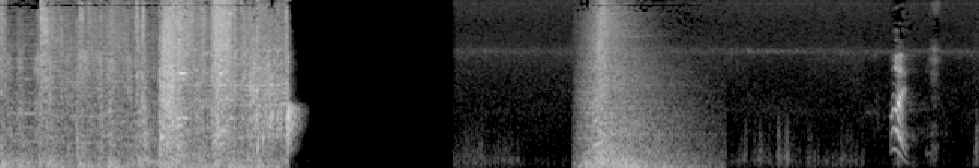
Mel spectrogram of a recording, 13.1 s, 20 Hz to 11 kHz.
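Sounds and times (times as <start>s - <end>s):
whoosh: 7.6s - 9.7s.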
